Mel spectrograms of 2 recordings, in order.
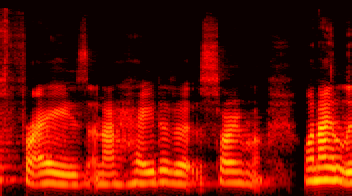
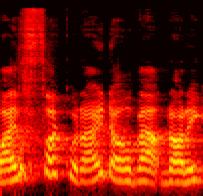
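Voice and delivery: normal talking voice

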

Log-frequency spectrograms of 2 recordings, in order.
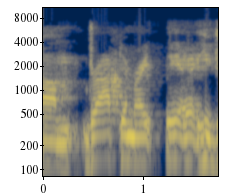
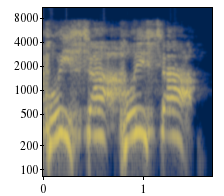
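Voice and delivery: mock very high, hard yelling; 12 semitones higher than usual. Retelling backing away from a man with arm raised, re-enacting a yell. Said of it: "and I'm yelling".

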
